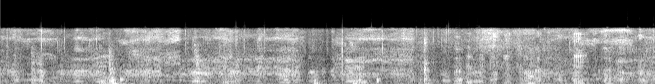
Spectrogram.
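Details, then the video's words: Five-week-old American Guinea Hog piglets on a family farm, a busy mix of grunts, squeals and snorts throughout, with rustling and a person speaking. "Tiny Guinea Hog Piglets"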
